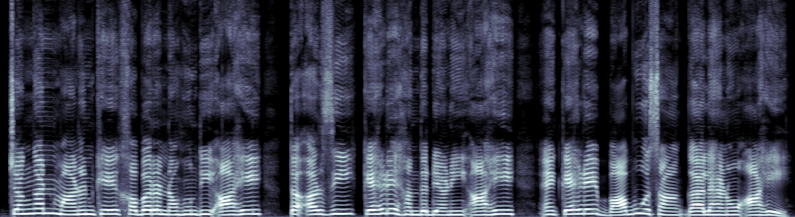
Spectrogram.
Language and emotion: Sindhi, neutral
